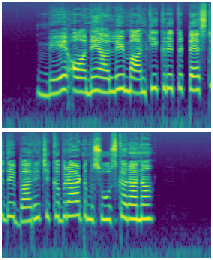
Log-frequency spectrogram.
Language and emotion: Dogri, fearful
